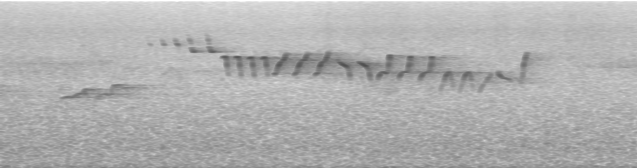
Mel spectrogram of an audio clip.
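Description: A songbird singing: a short chirp about a second in, then a quick run of high, sharply sliding notes for about three seconds, over a faint steady outdoor hiss.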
